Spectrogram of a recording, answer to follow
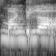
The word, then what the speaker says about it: मंडल: Creating there is this मंडला art that you डू. यू can create मंडला, आप मंडाला भी बोल सकते हो, इट इज डिफरेंट Yeah.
